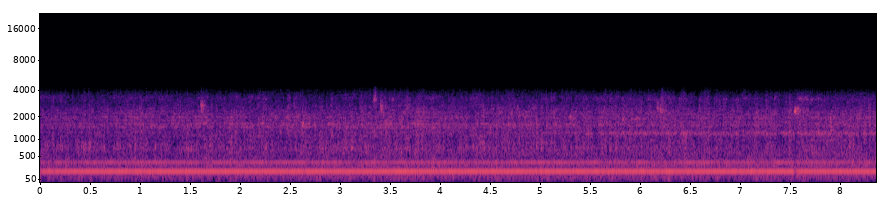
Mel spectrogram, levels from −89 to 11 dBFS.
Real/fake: real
